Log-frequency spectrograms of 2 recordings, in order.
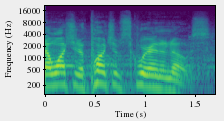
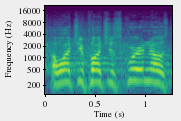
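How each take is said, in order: First: Said in the usual way. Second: Fast, higher-pitched fired-up coaching; worked-up dad egging on his son, rushed; excited retold dad. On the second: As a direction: re-enact a dad getting carried away, quick and high. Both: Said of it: "as I'm getting all excited".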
